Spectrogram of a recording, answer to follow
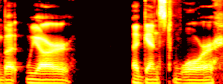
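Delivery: ordinary delivery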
